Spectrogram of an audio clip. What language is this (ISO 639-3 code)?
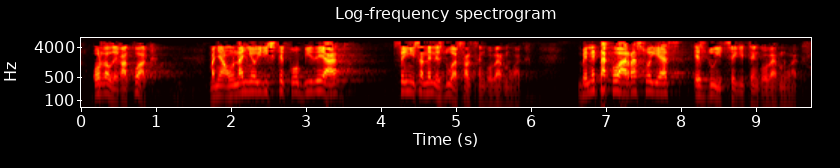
eus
